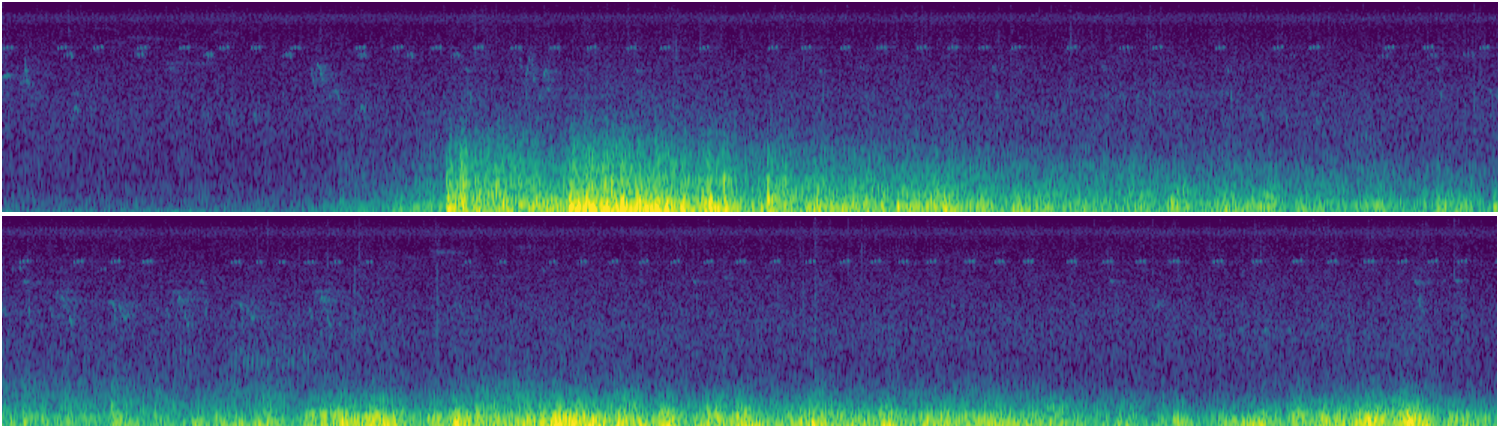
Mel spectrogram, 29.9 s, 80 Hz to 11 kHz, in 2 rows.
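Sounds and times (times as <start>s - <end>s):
thunder rumbling: 3.3s - 29.9s.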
